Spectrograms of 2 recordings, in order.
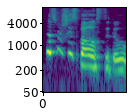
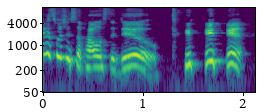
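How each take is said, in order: First: Said in the usual way. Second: "That's what you're supposed to do." spelled out slowly, each word weighted; slow emphasis. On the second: Real, not acted. Streamer repeating her point to chat, slow and emphatic. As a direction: lean on every word, slow.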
